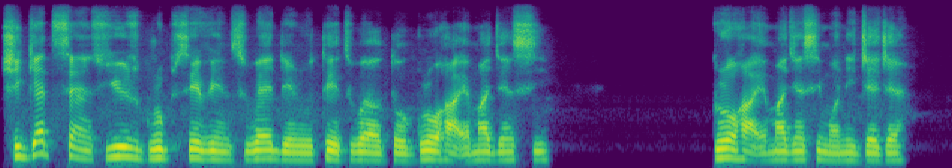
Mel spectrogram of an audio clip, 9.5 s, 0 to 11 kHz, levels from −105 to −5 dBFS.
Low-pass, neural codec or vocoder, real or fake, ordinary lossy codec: 9.9 kHz; autoencoder, 48 kHz, 128 numbers a frame, DAC-VAE, trained on Japanese speech; fake; none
